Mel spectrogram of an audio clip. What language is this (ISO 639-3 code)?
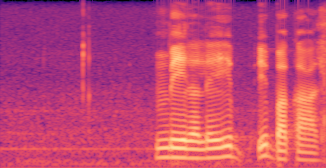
tso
